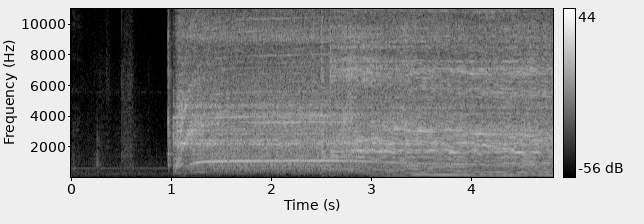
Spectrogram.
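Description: An angle grinder whirs to life with a sudden loud whine.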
